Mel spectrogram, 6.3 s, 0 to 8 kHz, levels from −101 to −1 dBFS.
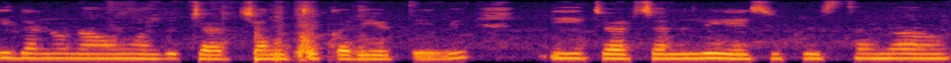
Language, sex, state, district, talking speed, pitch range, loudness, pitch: Kannada, female, Karnataka, Bijapur, 115 wpm, 205-225 Hz, -19 LUFS, 220 Hz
